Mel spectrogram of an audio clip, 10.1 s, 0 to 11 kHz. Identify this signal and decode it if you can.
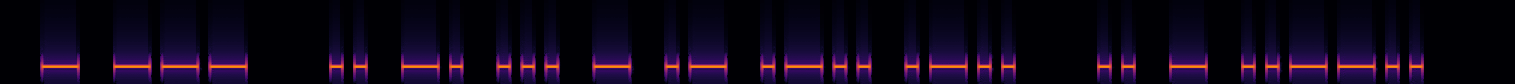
Morse code, heard as a keyed tone, about 15 wpm, 700 Hz. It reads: TO INSTALL IT?
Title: Sentences from Top 1600 Words 15wpm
